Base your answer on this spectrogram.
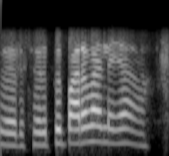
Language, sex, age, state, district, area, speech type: Tamil, female, 18-30, Tamil Nadu, Thoothukudi, rural, conversation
